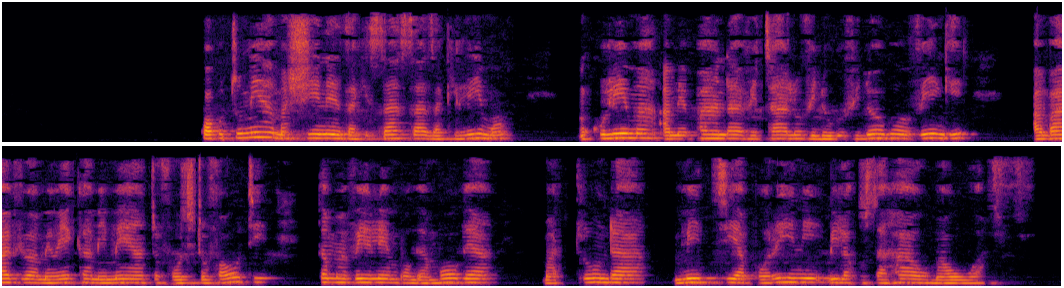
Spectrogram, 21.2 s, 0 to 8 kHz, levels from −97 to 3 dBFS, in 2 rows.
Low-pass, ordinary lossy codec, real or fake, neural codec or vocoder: 7.2 kHz; AAC, 32 kbps; real; none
